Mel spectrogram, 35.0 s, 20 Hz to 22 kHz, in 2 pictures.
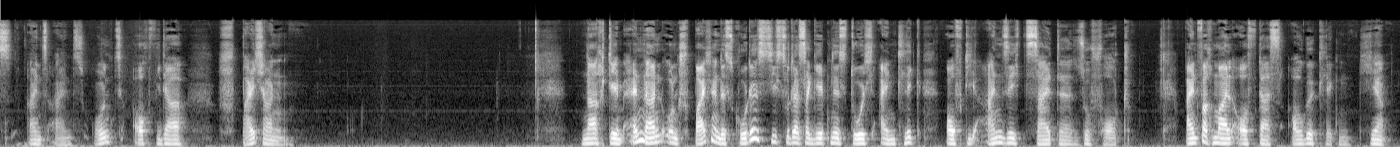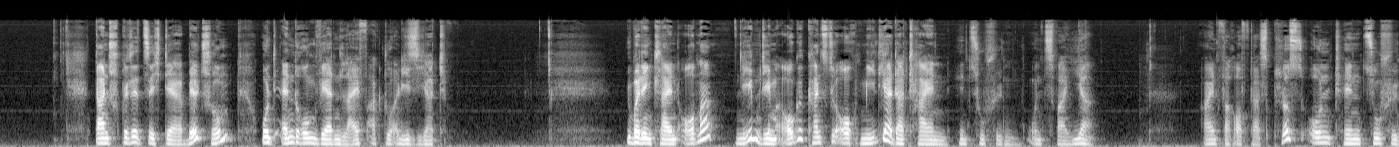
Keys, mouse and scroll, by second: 3.2 click, 16.8-18.3 drag, 30.7 click, 32.6-33.0 drag, 34.5-34.9 drag.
